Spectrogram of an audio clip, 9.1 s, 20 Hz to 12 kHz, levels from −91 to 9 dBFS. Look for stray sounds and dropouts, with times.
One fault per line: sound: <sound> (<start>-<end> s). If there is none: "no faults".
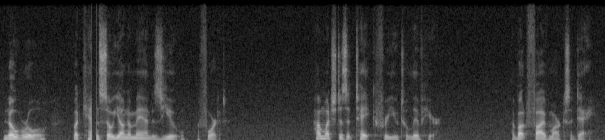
sound: dropout (1.4-1.5 s)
